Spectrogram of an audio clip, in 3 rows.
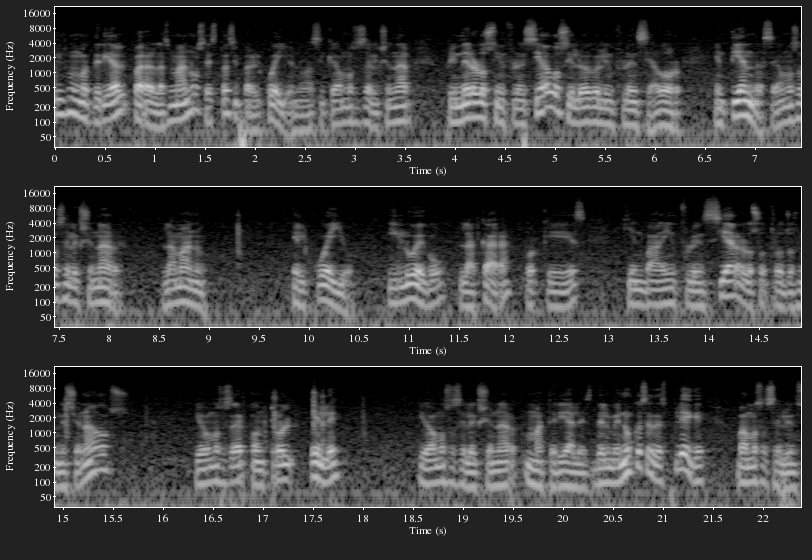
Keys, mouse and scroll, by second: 0.7 shift+scroll up 2, 8.1 right click, 9.7 shift+right click, 15.4 shift+right click, 17.5 ctrl+l.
